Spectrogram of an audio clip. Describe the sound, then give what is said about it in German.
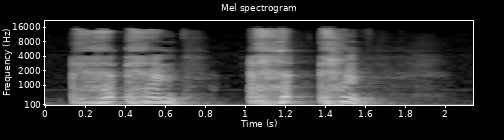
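A big polar bear clears his throat awkwardly in four short, voiced rasps grouped in two quick pairs, fairly loud with brief pauses between, sounding halting and uneasy. No talking accompanies it. “Er räusperte sich unbeholfen,”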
